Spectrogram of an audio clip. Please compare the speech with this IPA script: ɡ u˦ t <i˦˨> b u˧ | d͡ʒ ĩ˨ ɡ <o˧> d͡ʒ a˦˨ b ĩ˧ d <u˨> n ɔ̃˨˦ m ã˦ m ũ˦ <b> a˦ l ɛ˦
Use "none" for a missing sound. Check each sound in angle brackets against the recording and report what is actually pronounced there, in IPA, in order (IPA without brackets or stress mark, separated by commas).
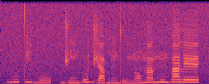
i˦˨, o˨˦, u˨, b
